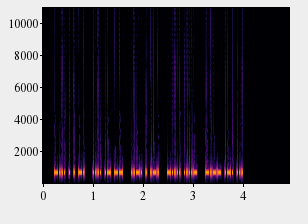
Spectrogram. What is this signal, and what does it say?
Morse code, heard as a keyed tone, about 50 wpm, 700 Hz. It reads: BEEN HAM FER 64 YRS
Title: K1USN SST QSO Practice 50wpm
